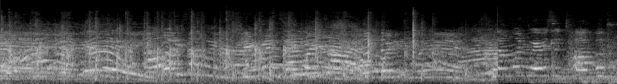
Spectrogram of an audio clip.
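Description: Many people talking at once: overlapping chatter of a group of guests, with no single voice standing out.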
